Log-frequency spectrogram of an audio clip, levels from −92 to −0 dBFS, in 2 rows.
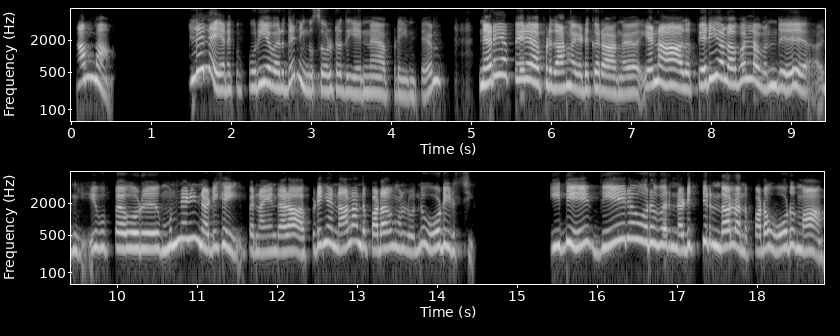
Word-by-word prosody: ஆமா. 380 -1 0 1.1
இல்ல, 380 - +3
இல்ல 295 - +2
எனக்கு 235 +1 -7
புரிய 300 +5 +1
வருது. 250 +6 -2
நீங்க 230 -8 -4
சொல்றது 230 -1 -6
என்ன 210 +1 -9 0.2
அப்பிடின்ட்டு. 185 -1 -11 0.7
நிறைய 430 +9 +6
பேர் 370 0 +4
அப்பிடிதாங்க 275 -3 +1
எடுக்கறாங்க. 225 -4 -1 0.3
ஏன்னா, 320 0 +5 0.2
அது 250 -1 -1 0.2
பெரிய 380 +9 +3
லெவல்ல 350 +4 0
வந்து, 265 -2 -2 0.4
அ - - -14
இ - - -13 0.2
இப்போ 285 -1 -2 0.2
ஒரு 280 0 0 0.3
முன்னணி 430 +7 0
நடிகை 295 +2 +1
இப்ப 255 +1 -7
நயன்தாரா 245 +1 +1
அப்பிடிங்கிறனால 315 - 0
அந்த 300 -3 -3
படங்கள் 280 +1 0
வந்து 325 +7 -7
ஓடிடுச்சு. 280 -4 -3 1.1
இதே 315 0 +4 0.3
வேற 390 +8 +3 0.2
ஒருவர் 340 -4 -1
நடித்திருந்தால் 315 +1 +1
அந்த 235 -4 -7
படம் 280 +2 -2
ஓடுமா! 280 -5 0
285 Hz, 125 wpm, -21 LUFS, 250-330 Hz, 1.1 s, நிறைய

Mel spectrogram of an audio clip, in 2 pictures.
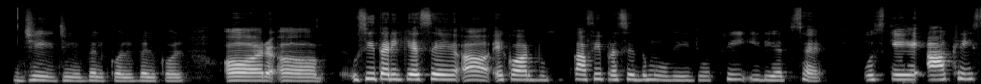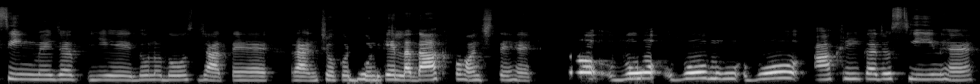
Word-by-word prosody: जी, 185 0 -5
जी, 175 0 -8
बिल्कुल, 170 -1 -5
बिल्कुल 165 -1 -5 0.4
और 180 0 +5
अ, 170 -1 0 0.4
उसी 260 +5 0
तरीके 235 -2 +5
से 230 -1 +3
अ, 205 -3 +2
एक 215 +2 -3
और 215 -1 +5
ब 200 -1 -12 0.3
काफ़ी 235 +1 +1
प्रसिद्ध 220 -2 -4
मूवी, 195 -3 -8
जो 195 +1 -14
थ्री 240 -2 -8 0.2
इडियट्स 195 -2 -8
है, 165 -2 -5 0.4
उसके 225 +1 0 0.2
आखिरी 225 +4 +4
सीन 240 -2 -7
में 225 -1 -5
जब 220 -1 -5
ये 205 -1 -6
दोनों 210 0 -7
दोस्त 205 0 -6
जाते 195 -1 -2
हैं, 190 -1 -4 0.3
रैंचो 190 +2 -2
को 205 +1 -7
ढूँढके 200 0 -1
लद्दाख 205 0 +4
पहुँचते 205 -2 -6
हैं, 185 -4 -8 0.4
तो 280 -5 +4
वो 260 +1 +7 0.5
वो 275 +2 +8
मू 265 -1 -2 0.2
वो 280 +4 +5 0.3
आखिरी 255 +3 -4
का 250 -1 -1
जो 250 +1 -1
सीन 235 -3 -9
है 195 0 -3
210 Hz, 140 wpm, -20 LUFS, 190-235 Hz, 0.5 s, वो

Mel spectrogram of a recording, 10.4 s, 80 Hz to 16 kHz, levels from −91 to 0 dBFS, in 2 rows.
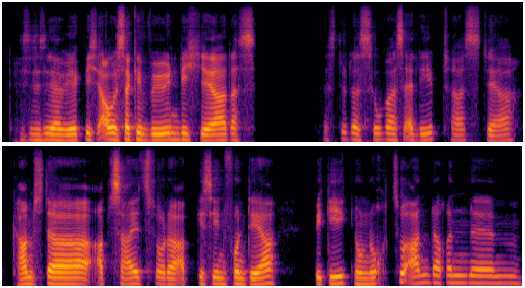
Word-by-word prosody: Das 145 0 -19
ist 145 +1 -7
ja 145 -2 +3
wirklich 150 +2 +1
außergewöhnlich, 155 -1 +2
ja 140 +1 +4
dass 150 -5 -6 0.7
dass - - -23
du 170 - -12
da 160 -1 -3
so 155 +2 -7
was 150 -1 -2
erlebt 155 +2 -6
hast, 140 0 -11
ja. 135 +2 -6 0.2
Kam's 145 +1 0
da 150 -1 +6
abseits 150 +2 -1
oder 150 -2 +1
abgesehen 155 -1 -4
von 145 0 +2
der 150 +4 +2 0.4
Begegnung 160 -1 +1
noch 150 +1 -2
zu 210 - 0
anderen, 180 0 -3
ähm 170 -1 -3
150 Hz, 155 wpm, -23 LUFS, 145-160 Hz, 0.7 s, da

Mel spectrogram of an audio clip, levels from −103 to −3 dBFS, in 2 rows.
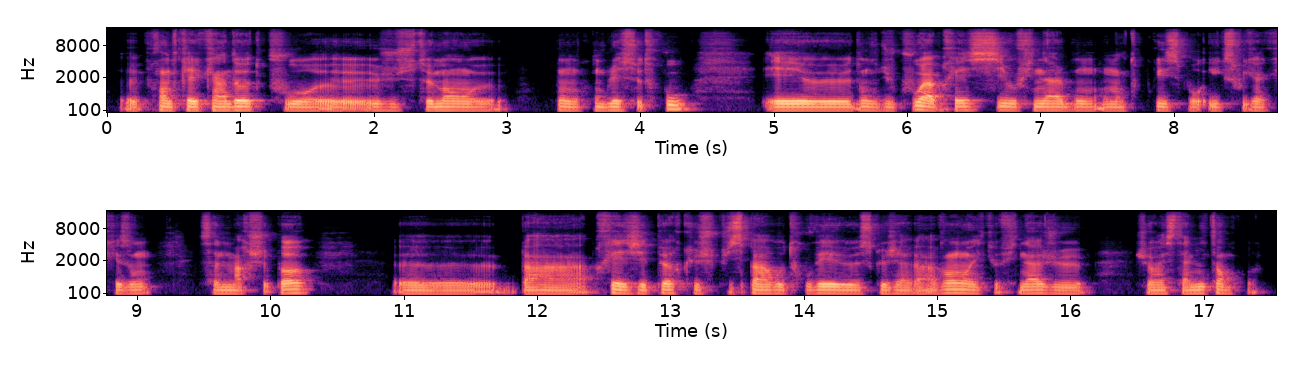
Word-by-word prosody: heu, - - -1
prendre, 110 -2 0
heu, - - -20
quelqu'un 110 0 +3
d'autre 110 0 +6
pour, 105 -1 +1
heu, 110 - +1
justement, 105 +1 -1
heu, 105 - -5 0.5
com 105 -2 0
combler 110 +1 +1
ce 110 - -5
trou. 145 +1 -1 0.5
Et 105 0 +8
heu, 105 0 +6
donc 110 -1 -2
du 105 0 -6
coup, 130 - +2
après, 110 0 +4
si 115 +1 0
au - - +2
final, 105 -1 -1
bon, 105 0 -3
mon 100 - -4
entreprise, 105 +1 -6
pour - - -5
X 105 - -6
ou - - -7
Y 105 -2 -6
raison, 105 0 -3 0.4
ça - - -7
ne 100 - -1
marche 95 -2 -4
pas, 115 +1 +2 0.6
heu, 95 -1 -3 0.2
bah, 100 -1 -2
après, 115 -3 +1
j'ai 100 0 -1
peur 110 +2 0
que - - -8
je - - -11
puisse - - -4
pas 105 -2 +2
retrouver, 105 +1 +2
heu, 100 -1 0
ce 95 - -8
que 105 - -2
j'avais 95 -2 -4
avant 115 +3 +1
et 105 - -3
qu'au 140 - -11
final 110 -7 -1
je 95 -1 -5 0.4
je - - -6
reste 100 -1 -3
à - - -1
mi-temps, 105 -1 -1
quoi. 145 - -18
105 Hz, 200 wpm, -22 LUFS, 100-110 Hz, 0.6 s, Et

